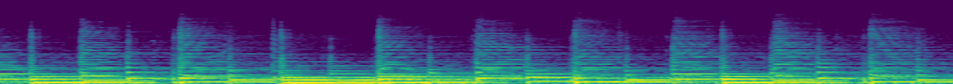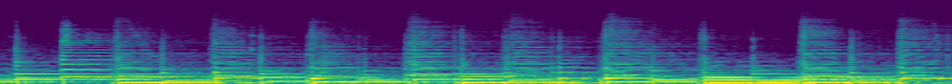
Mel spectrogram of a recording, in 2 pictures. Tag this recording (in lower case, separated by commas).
music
